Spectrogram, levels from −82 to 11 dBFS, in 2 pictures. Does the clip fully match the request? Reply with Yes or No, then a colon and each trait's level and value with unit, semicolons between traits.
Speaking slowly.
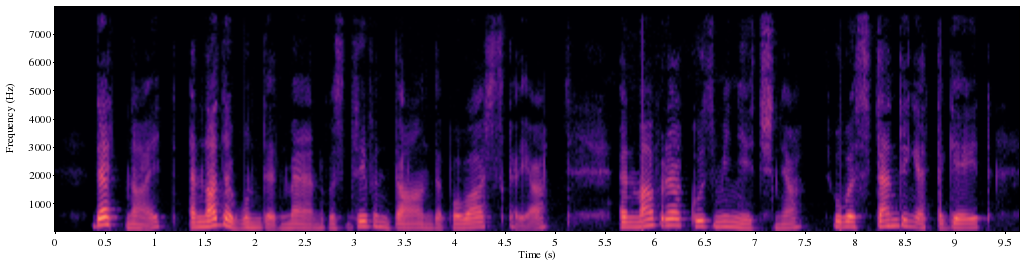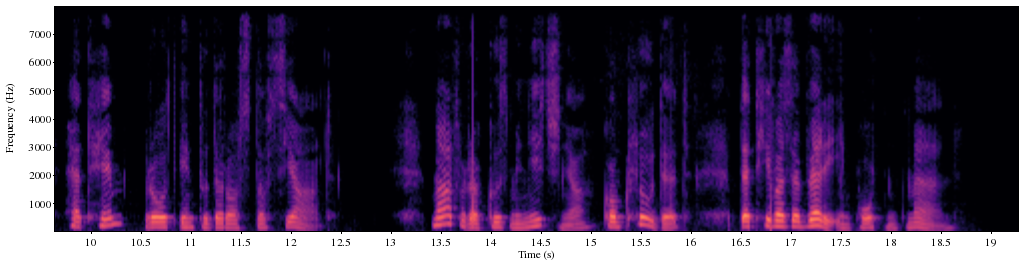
Yes: slow, 110 wpm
